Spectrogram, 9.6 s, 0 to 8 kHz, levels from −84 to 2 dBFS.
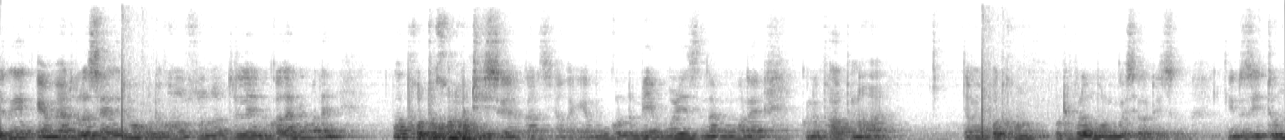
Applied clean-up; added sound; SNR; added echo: none; Fireworks; 17 dB; reverberation time 0.7 s.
